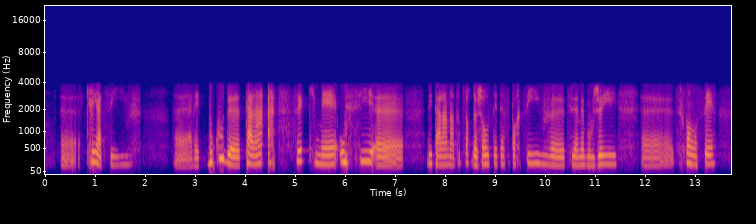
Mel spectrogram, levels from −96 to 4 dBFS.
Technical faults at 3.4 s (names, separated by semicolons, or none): VoIP packet loss concealed by the speech codec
